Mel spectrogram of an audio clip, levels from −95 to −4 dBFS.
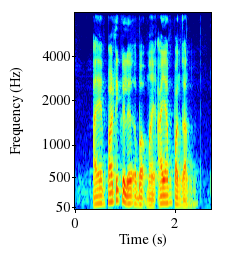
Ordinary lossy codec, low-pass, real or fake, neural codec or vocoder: none; none; real; none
